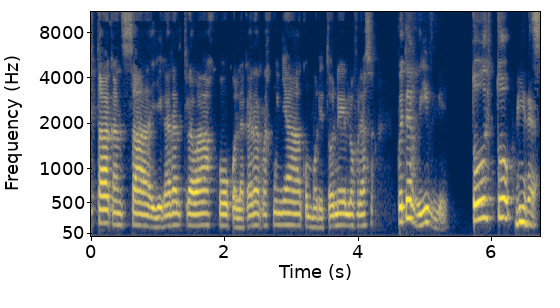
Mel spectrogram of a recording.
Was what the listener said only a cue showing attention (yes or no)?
yes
